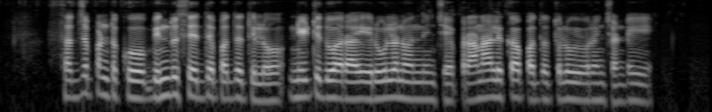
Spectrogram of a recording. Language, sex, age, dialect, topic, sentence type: Telugu, male, 25-30, Central/Coastal, agriculture, question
